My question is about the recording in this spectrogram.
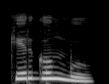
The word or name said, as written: ಕೊರೆಕಂಬಿ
